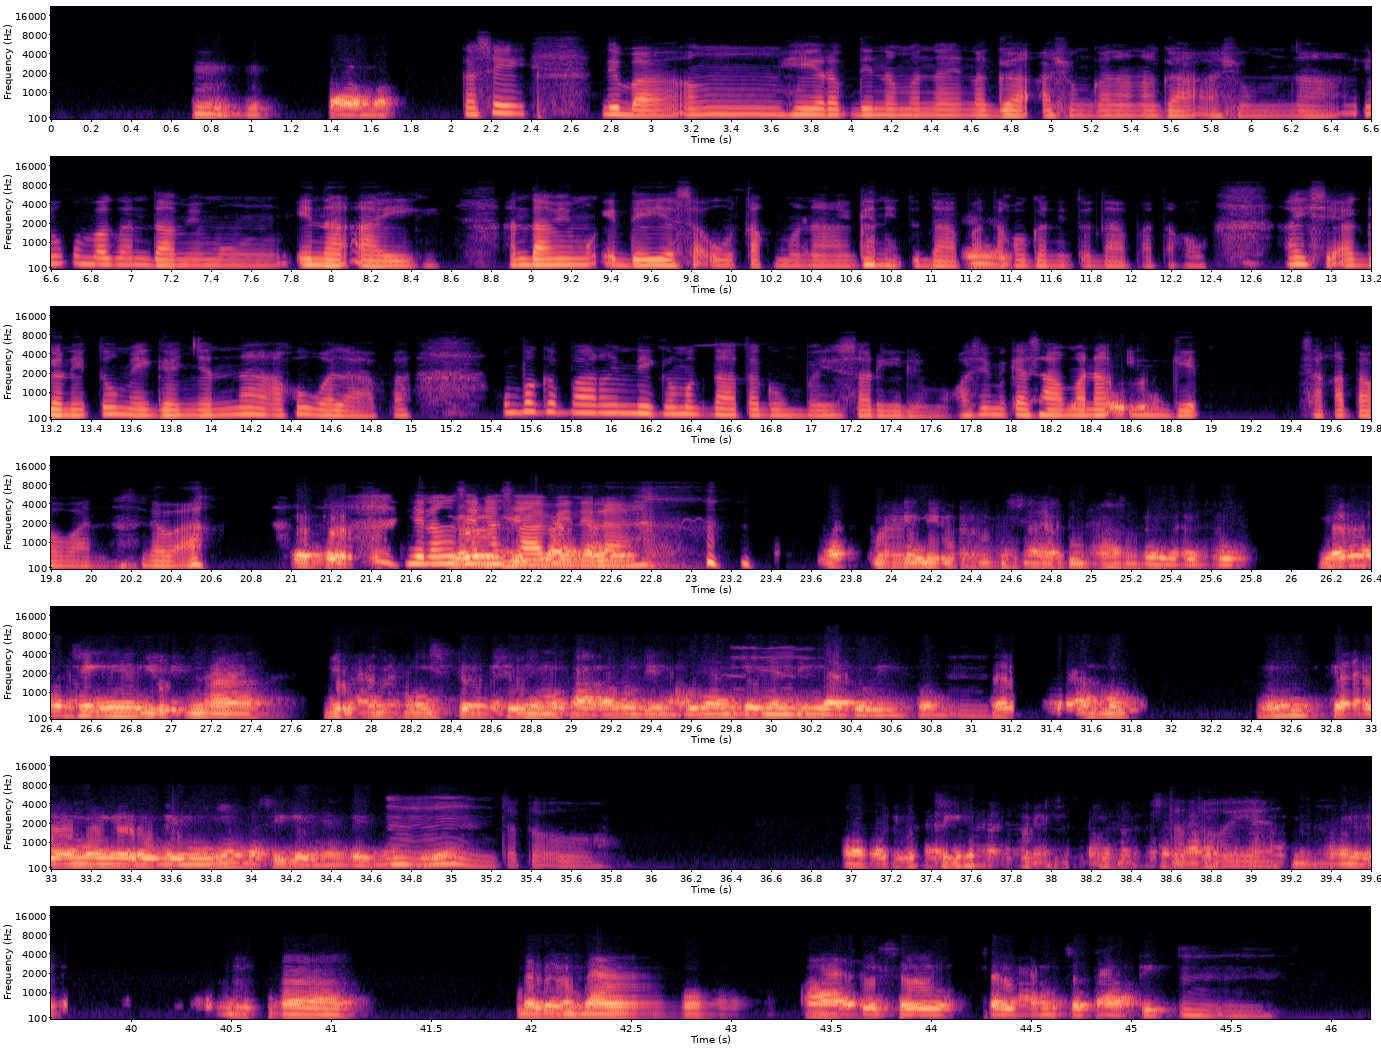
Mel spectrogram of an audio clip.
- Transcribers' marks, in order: static; mechanical hum; distorted speech; unintelligible speech; unintelligible speech; unintelligible speech; unintelligible speech
- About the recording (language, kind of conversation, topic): Filipino, unstructured, Paano mo ipaliliwanag ang konsepto ng tagumpay sa isang simpleng usapan?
